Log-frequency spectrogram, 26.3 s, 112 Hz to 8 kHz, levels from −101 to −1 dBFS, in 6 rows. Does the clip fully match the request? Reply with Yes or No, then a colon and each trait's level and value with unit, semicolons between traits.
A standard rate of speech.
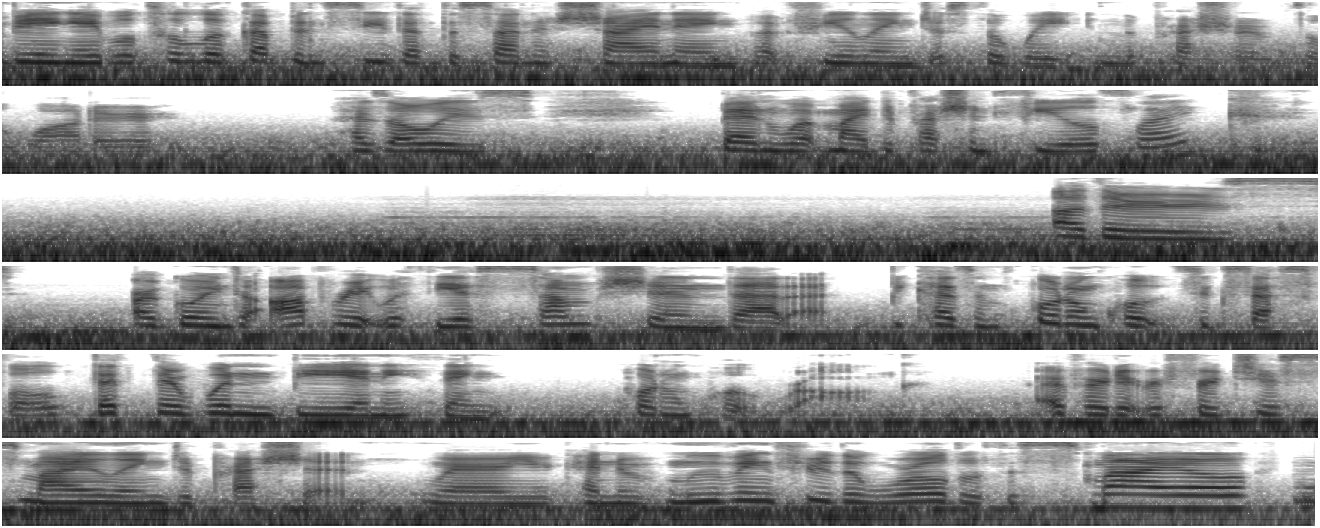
Yes: average, 165 wpm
